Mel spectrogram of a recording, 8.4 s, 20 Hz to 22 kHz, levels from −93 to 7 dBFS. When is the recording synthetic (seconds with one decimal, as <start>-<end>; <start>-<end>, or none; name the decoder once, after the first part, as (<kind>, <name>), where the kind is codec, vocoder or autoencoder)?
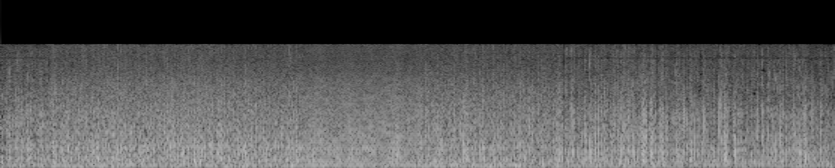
3.0-4.2 (vocoder, WaveNeXt)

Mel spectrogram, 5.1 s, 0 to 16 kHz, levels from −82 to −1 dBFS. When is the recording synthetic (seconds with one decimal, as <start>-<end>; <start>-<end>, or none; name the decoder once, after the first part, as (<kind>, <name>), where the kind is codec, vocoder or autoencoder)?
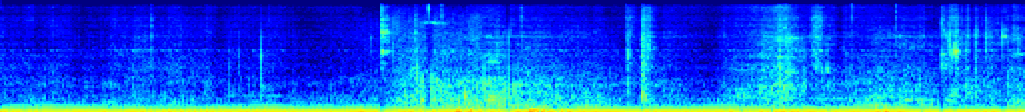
0.0-1.8 (codec, SNAC); 2.4-5.1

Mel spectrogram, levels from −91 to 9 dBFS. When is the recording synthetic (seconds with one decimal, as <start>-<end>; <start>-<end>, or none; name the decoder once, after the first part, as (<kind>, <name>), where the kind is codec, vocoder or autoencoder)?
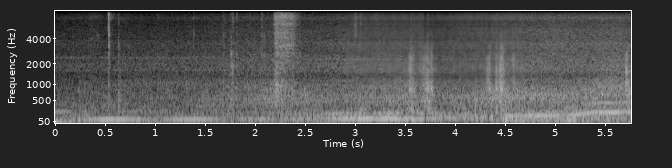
2.9-4.7 (vocoder, Vocos)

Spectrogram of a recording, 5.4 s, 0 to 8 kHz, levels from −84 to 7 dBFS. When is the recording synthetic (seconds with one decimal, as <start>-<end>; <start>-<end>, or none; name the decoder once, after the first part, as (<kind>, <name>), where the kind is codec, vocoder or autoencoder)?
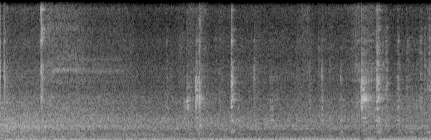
0.0-2.7 (vocoder, BigVGAN v2)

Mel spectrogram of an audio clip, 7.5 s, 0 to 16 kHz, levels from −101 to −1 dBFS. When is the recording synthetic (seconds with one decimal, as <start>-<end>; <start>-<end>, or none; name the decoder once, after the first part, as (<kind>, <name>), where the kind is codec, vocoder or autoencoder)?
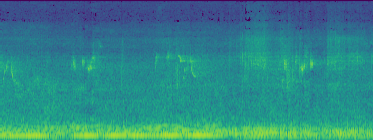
0.6-2.0 (codec, SNAC); 4.3-7.5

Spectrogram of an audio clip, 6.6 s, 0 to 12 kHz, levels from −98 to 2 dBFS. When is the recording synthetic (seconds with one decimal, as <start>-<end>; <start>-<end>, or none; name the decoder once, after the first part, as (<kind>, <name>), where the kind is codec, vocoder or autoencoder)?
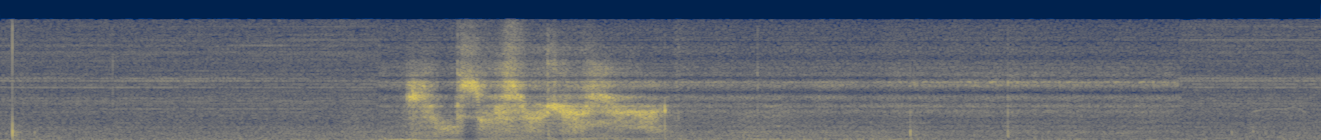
1.9-5.9 (codec, SNAC)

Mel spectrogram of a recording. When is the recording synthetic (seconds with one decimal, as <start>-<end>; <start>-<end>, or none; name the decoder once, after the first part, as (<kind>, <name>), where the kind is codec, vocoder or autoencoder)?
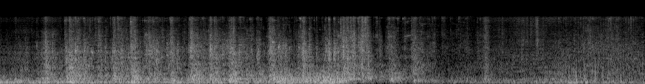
0.0-0.6 (codec, SNAC); 4.8-5.6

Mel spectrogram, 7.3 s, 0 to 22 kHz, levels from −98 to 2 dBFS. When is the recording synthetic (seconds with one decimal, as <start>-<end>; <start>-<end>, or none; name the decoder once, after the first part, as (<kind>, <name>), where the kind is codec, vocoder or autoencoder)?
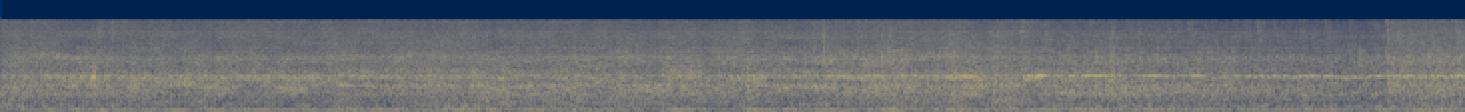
0.0-5.2 (codec, SNAC)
